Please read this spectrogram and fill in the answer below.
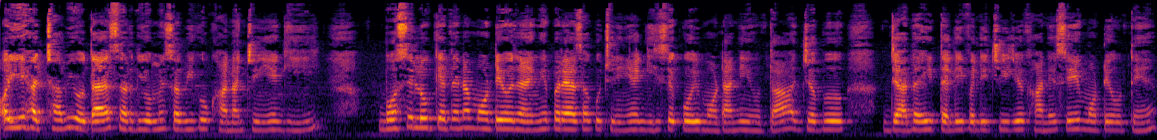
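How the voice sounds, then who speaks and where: A woman's fairly high, monotone voice with flat intonation at a fairly slow pace. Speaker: homemaker vlogger. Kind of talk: cooking and household vlog voiceover. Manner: casual, conversational.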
